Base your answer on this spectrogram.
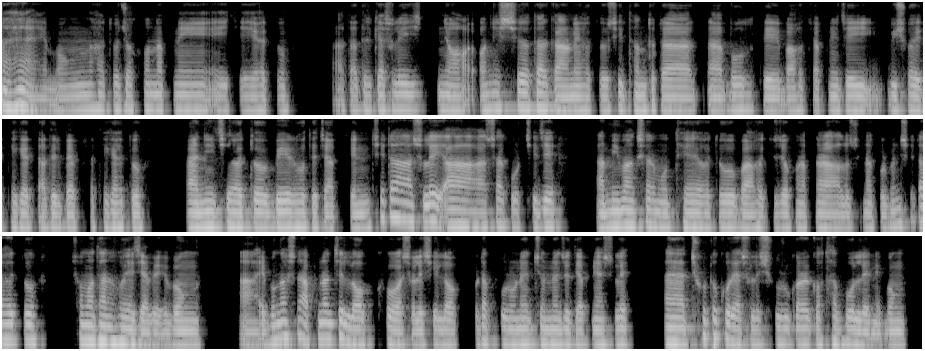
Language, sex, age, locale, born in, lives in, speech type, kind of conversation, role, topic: Bengali, male, 20-24, bn-BD, Bangladesh, Bangladesh, conversation, advice, advisor, অনিশ্চয়তার সময় আমি কীভাবে ভালো সিদ্ধান্ত নিতে পারি?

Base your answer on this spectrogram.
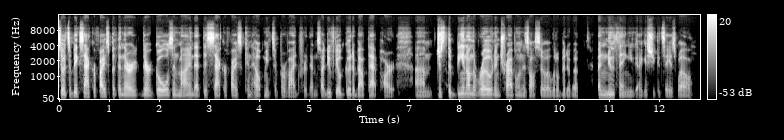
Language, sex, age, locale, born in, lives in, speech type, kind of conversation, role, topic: English, male, 45-49, en-US, United States, United States, conversation, advice, user, How can I manage excitement and nerves when starting a new job?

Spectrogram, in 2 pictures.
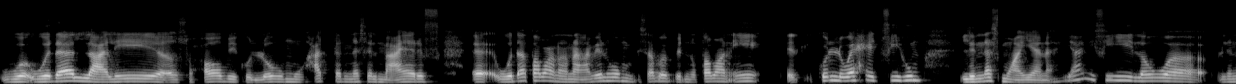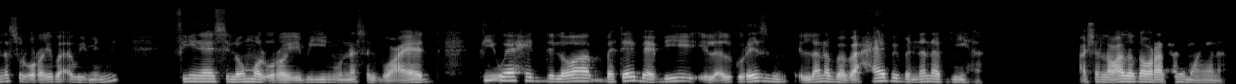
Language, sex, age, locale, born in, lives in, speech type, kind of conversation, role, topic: Arabic, male, 20-24, ar-EG, Saudi Arabia, Egypt, conversation, podcast, guest, تفتكر الخصوصية على الإنترنت هتبقى عاملة إزاي؟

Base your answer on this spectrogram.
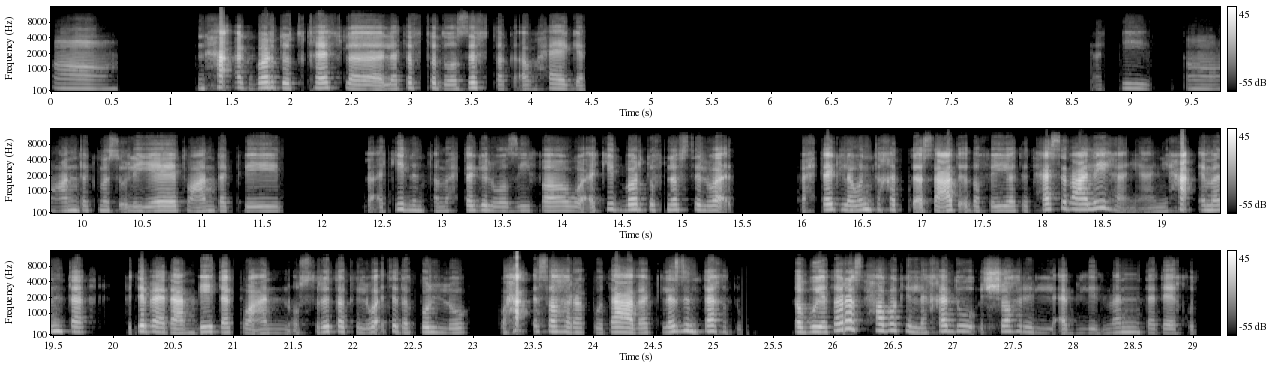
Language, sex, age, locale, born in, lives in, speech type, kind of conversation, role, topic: Arabic, female, 40-44, ar-EG, Egypt, Greece, conversation, advice, advisor, إزاي أتعامل مع مدير بيطلب مني ساعات شغل إضافية على طول؟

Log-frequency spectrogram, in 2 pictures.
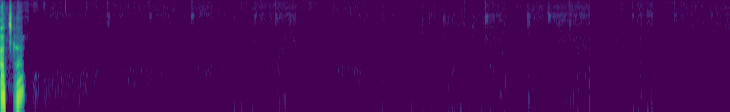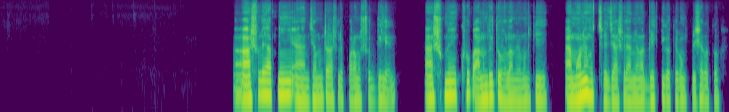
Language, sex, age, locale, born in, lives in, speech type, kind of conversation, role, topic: Bengali, male, 20-24, bn-BD, Bangladesh, Bangladesh, conversation, advice, user, আমি কীভাবে ব্যক্তিগত জীবন ও পেশাগত কাজের সময়ের মধ্যে ভারসাম্য স্থাপন করতে পারি?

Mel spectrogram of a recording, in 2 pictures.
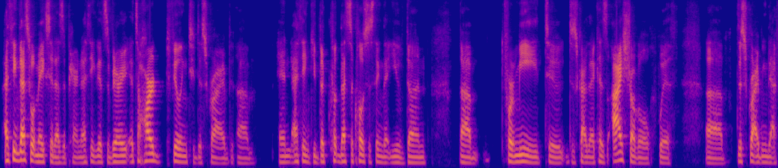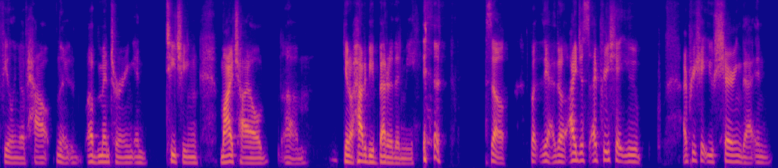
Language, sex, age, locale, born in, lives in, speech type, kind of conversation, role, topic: English, male, 35-39, en-US, United States, United States, conversation, podcast, host, How do you define and measure success in your own life?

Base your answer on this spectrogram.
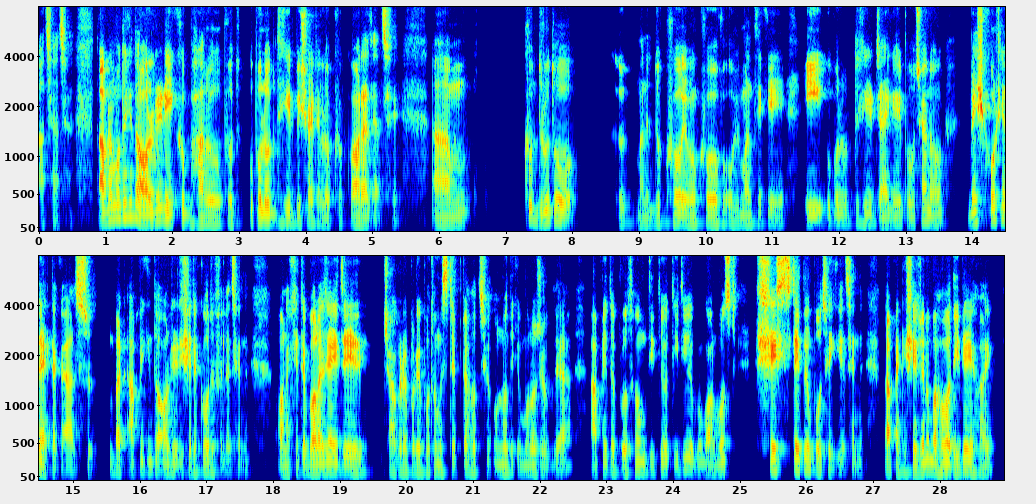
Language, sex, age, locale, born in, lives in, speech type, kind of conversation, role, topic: Bengali, male, 30-34, bn-BD, Bangladesh, Bangladesh, conversation, advice, advisor, সম্পর্কের ছোটখাটো ঝগড়ার পর আপনি কি অতিরিক্ত দুঃখ ও ক্ষোভ ধরে রাখেন?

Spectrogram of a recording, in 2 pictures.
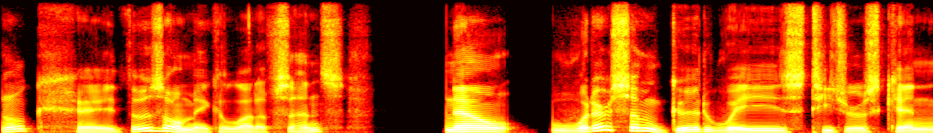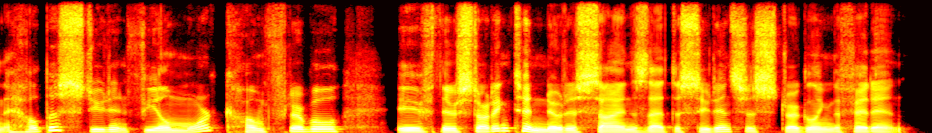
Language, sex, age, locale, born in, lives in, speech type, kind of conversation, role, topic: English, male, 18-19, en-US, United States, United States, read, expert-assistant, asker, How can you create a safe and inclusive environment at school?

